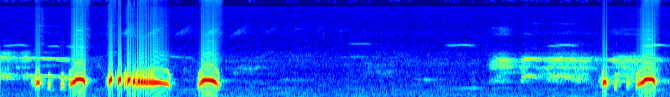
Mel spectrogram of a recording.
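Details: Spotted dove cooing in calling and urging style: bursts of low, arched, hollow coos, some preceded by quick stuttering notes, a silent pause, then another stuttered phrase ending in a drawn-out coo; faint higher bird chatter in the background.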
